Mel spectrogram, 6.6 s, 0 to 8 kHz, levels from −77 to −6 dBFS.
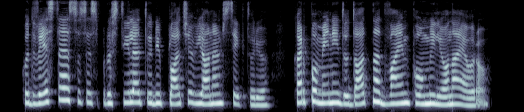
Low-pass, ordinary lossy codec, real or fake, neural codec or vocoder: none; none; real; none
